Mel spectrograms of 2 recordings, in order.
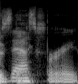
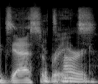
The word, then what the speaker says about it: exacerbates: The absence of standardized credit protocols and enforcement mechanisms exag exaggerates uh exag pronounce that word for you. I did get it. Exasperates exacerbates. Thanks.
